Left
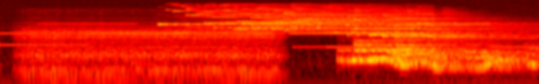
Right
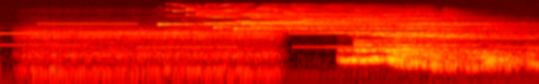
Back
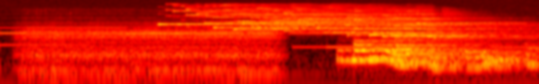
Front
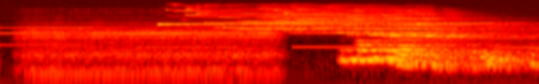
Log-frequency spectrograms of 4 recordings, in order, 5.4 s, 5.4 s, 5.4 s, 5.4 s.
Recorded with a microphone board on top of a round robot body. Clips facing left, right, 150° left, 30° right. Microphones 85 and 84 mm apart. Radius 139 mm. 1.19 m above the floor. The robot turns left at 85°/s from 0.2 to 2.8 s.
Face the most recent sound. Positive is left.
turn(degrees=175)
